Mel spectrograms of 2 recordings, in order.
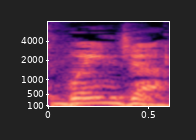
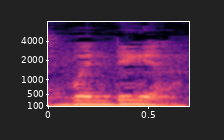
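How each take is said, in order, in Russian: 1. Имя заканчивается на слитный звук 'jah'. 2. Имя заканчивается на отдельный звук 'dee-ah'. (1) "that's Buenja" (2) "it is known as Buendia"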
